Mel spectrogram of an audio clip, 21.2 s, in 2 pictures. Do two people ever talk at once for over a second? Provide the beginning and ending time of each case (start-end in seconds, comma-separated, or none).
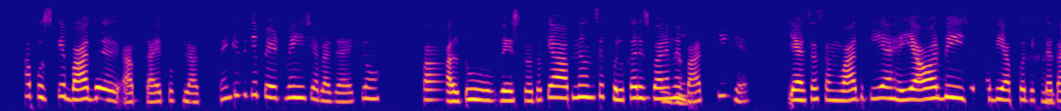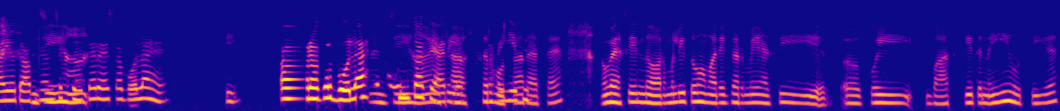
14.5-15.9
